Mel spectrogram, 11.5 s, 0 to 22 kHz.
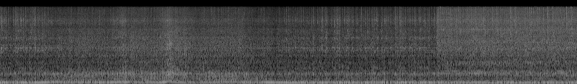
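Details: Budget Gen VI L29 454 big-block V8 with the factory ZZ502 hydraulic roller cam, running on an engine stand, reaching about 180°F. Even lope at idle, revs up and settles back cleanly with no knocks or ticking: normal idle and revving.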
